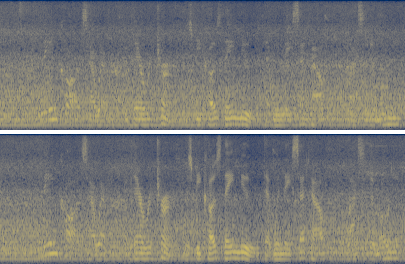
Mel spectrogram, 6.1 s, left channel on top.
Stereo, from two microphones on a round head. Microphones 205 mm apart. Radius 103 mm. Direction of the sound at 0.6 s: 20° right (ahead or behind).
